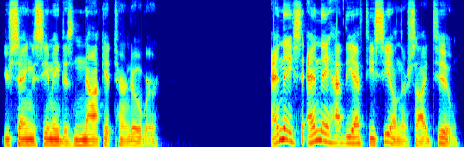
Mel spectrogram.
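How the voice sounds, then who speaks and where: A man's voice: mid-range voice, animated, normal speed, fairly bright tone. Chatty male streamer. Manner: chatty, chuckles often, says "dude" and "man". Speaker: livestream host. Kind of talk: casual livestream commentary.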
